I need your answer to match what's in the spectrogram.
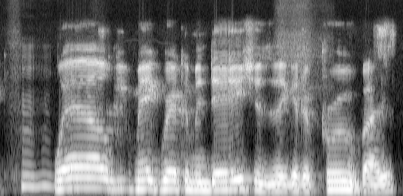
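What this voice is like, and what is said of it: Impersonation of a navy chief. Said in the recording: “Your impersonation of a chief is excellent, by the way. That was spot on. That's just how I imagined a chief.”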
